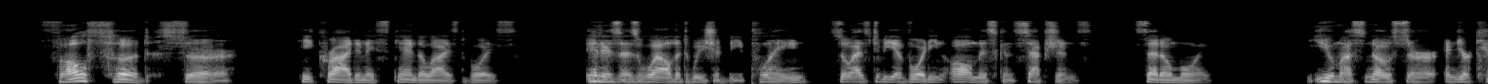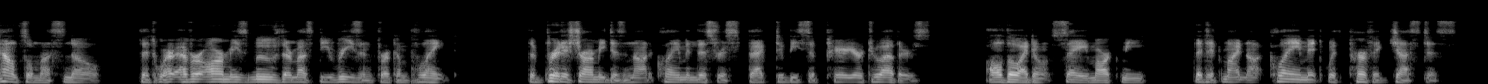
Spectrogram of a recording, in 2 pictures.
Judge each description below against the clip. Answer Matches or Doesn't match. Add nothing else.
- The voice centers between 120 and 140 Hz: Doesn't match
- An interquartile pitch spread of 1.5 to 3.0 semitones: Matches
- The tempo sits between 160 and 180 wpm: Doesn't match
